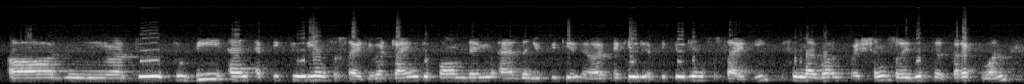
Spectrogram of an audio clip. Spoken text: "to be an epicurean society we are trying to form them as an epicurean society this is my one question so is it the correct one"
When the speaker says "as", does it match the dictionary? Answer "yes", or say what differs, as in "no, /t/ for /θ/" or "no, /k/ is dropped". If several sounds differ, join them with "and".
yes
